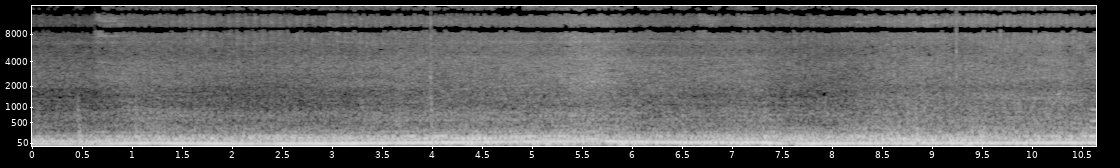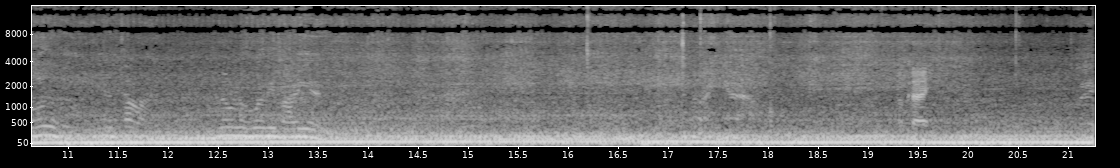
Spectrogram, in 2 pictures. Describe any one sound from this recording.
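An old vehicle's engine rumbles steadily while driving.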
